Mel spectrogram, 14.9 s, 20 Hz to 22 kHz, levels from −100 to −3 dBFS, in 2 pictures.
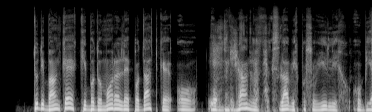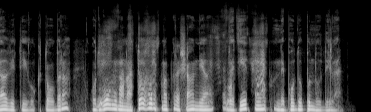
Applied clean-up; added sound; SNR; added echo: neural mask model Resemble Enhance denoiser.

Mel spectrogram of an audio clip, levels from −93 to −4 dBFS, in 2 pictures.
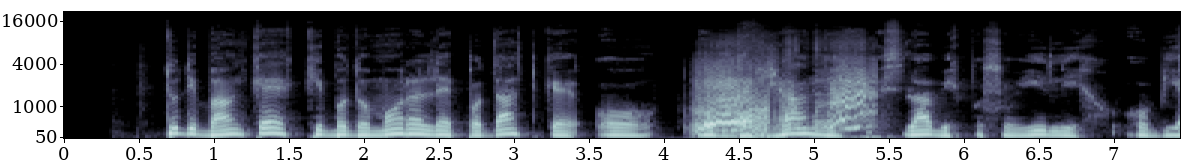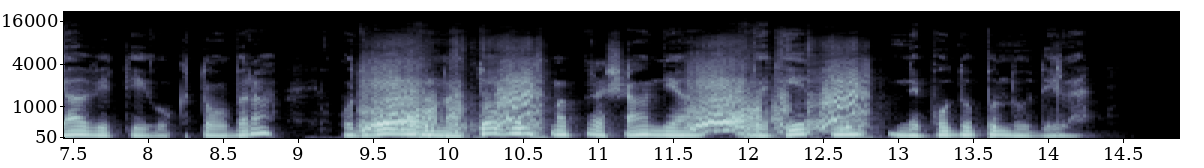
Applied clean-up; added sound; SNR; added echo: classical method log-MMSE.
